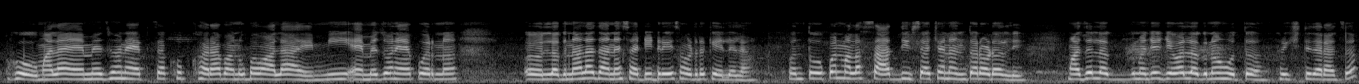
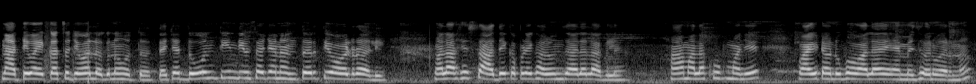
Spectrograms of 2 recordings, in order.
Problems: constant background noise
